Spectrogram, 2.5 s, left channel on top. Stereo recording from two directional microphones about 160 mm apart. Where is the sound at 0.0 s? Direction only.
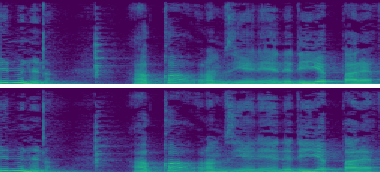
20° left (ahead or behind).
